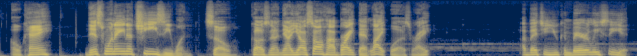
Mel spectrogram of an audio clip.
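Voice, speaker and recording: With music playing in the background, a man with a fairly high voice talks at a moderate pace, using ordinary pitch variation and long, frequent pauses. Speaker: YouTuber reviewing recording gear; former artilleryman. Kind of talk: casual vlog talk to viewers. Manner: loud; halting with fillers and repeats.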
